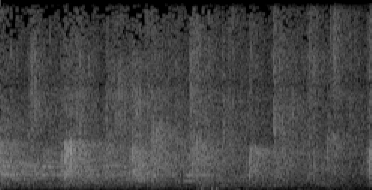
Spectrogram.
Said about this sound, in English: Clap for the pastor. Clap for the pastor.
